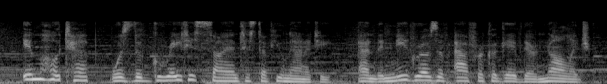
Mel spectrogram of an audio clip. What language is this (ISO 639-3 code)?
eng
